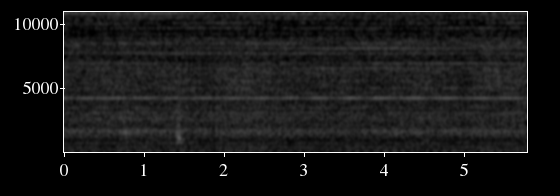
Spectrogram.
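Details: Old Highscreen Allround retro PC from an eBay classifieds ad, booting after a reset: even, steady whir of fans and spinning drives over a soft hum, no rattles or scrapes; normal boot fan and drive noise.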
